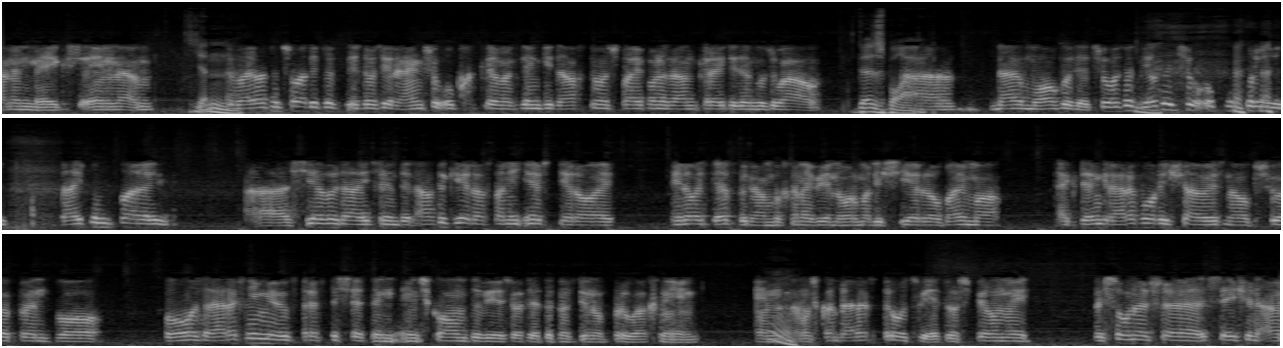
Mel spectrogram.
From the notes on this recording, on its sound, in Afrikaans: gesels telefonies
